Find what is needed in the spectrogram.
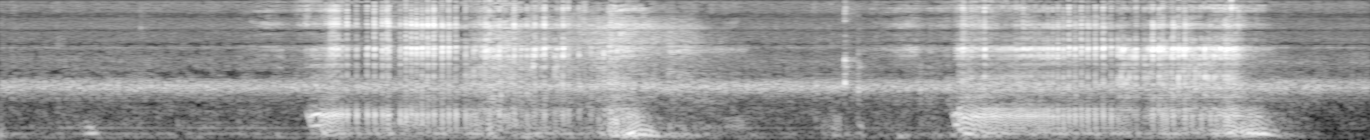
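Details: Snoring from a sleeping baby.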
